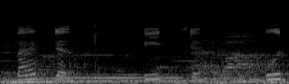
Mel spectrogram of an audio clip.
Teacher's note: Kemudian ada sifat qalqalah atau memantul suaranya.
